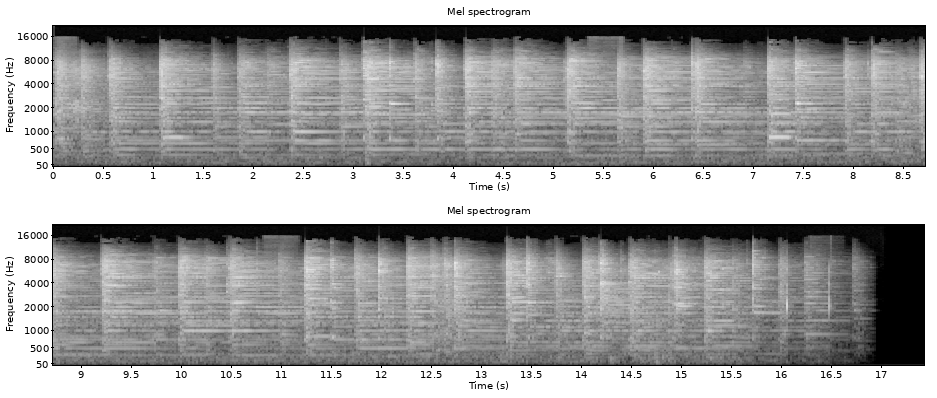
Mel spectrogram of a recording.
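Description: Two electric guitars, one a Les Paul-style with a Bigsby vibrato, strumming chords together in a steady rhythm, running through a song's chorus.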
